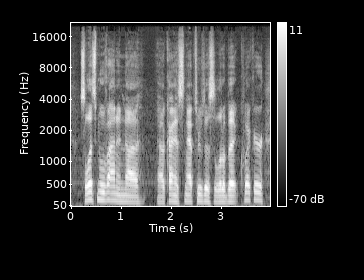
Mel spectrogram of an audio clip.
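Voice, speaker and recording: The man's fairly even intonation comes through a dry sound with no echo. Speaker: crypto YouTuber. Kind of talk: screen-share tutorial. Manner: hesitant, many fillers. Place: home room. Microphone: new microphone, possible audio drift.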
